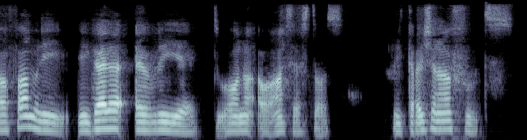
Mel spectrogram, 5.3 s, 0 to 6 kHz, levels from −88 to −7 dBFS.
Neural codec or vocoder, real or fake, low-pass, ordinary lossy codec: none; real; 5.4 kHz; AAC, 32 kbps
